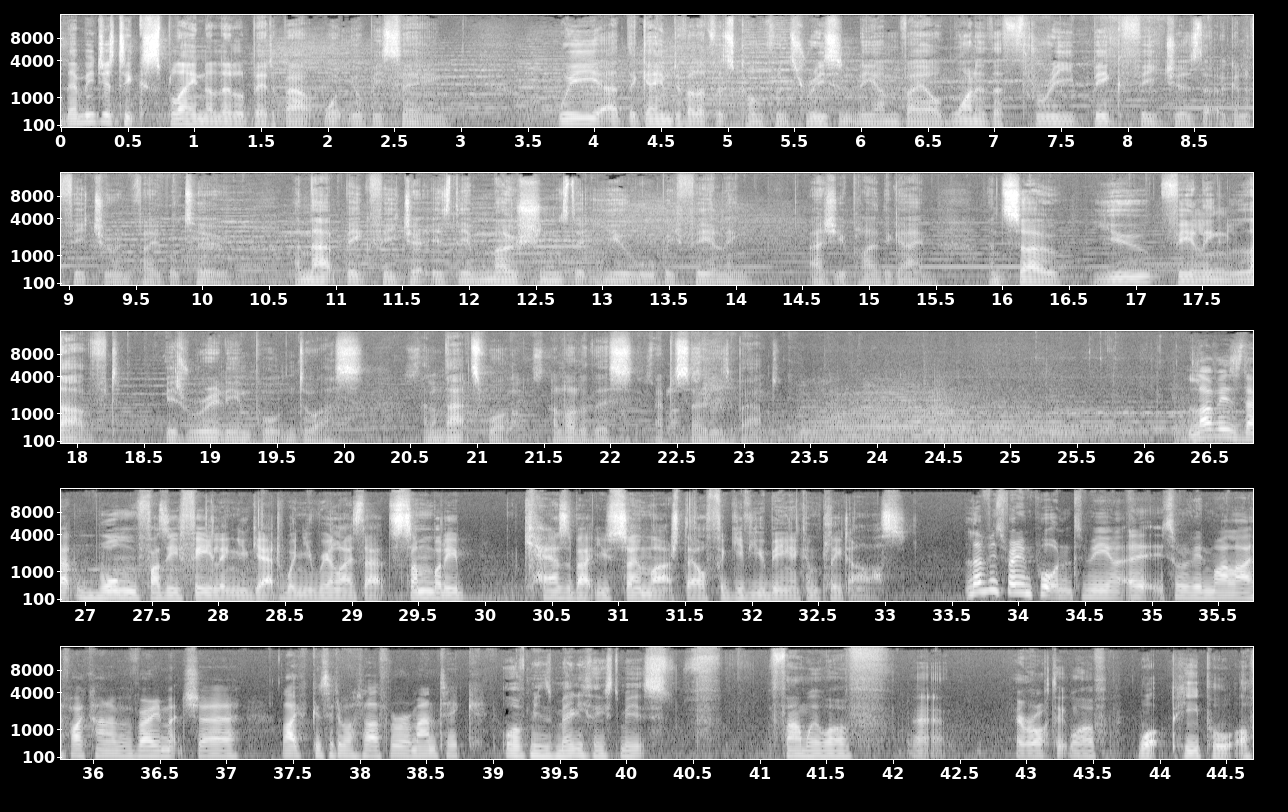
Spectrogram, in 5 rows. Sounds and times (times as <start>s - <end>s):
Speech: 0.0s - 2.9s, 3.7s - 23.3s, 26.3s - 40.4s, 41.1s - 44.7s
Music: 0.0s - 29.7s.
